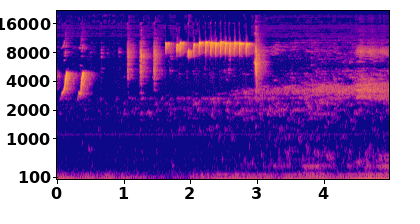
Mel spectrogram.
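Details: Kolibri ninja sunbird singing its harsh master song for training other songbirds: two quick downslurred notes, sharp clicks, then a long, very high, rapidly pulsed trill, with constant low hum behind.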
